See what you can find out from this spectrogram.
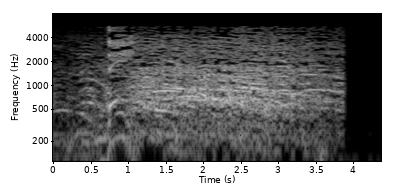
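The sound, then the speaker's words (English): A crowd reacts with loud, sustained cheering and overlapping shouts, swelling abruptly after a brief sharp onset and holding steady for a few seconds before cutting off. “All right, you heard the crowd, so certainly there's some backing still there.”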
